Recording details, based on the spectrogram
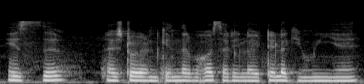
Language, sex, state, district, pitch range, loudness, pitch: Hindi, female, Uttar Pradesh, Lalitpur, 170-185 Hz, -16 LUFS, 180 Hz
